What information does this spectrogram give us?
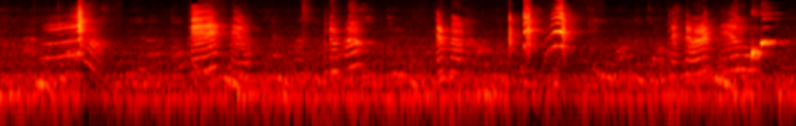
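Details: Two pet parakeets indoors, a loving pair said to talk; bursts of harsh squawks and rapid warbling chirps repeated every second or so, with a person talking nearby.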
